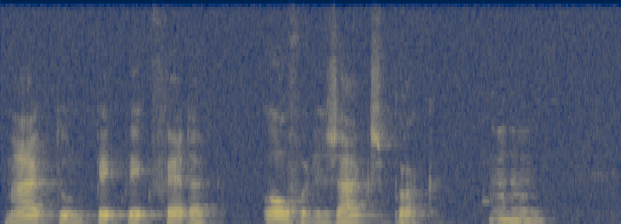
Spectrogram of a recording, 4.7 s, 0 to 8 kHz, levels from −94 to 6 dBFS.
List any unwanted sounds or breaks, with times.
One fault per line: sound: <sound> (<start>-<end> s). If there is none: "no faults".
sound: laugh (3.6-4.2 s)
